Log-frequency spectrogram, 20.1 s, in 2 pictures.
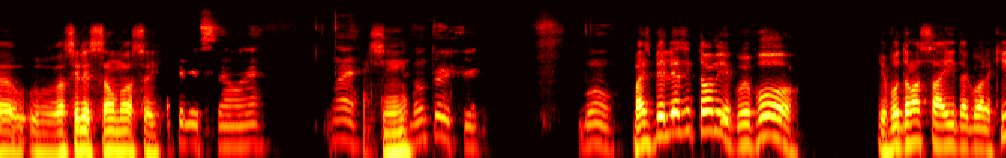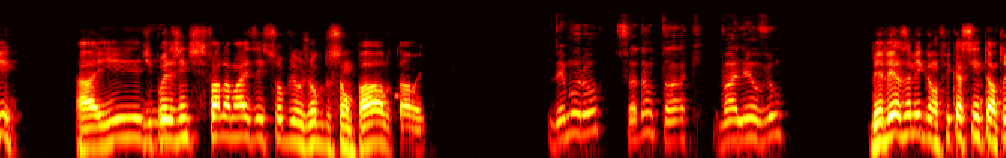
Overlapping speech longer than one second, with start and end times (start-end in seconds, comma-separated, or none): none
